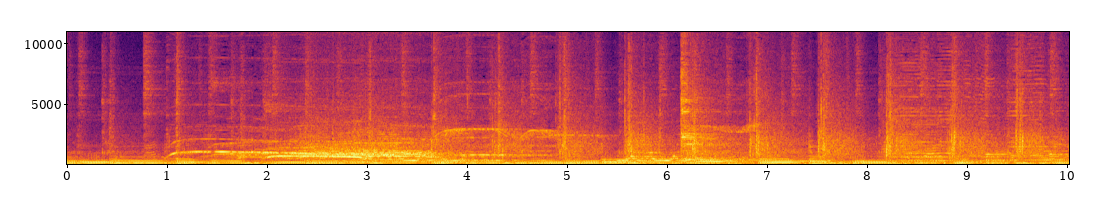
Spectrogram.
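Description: Live band playing in a hall: acoustic guitar, violin and drum kit keeping a steady beat, with singing. Long gliding high notes sound between about one and four seconds in.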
